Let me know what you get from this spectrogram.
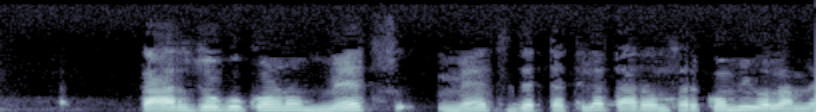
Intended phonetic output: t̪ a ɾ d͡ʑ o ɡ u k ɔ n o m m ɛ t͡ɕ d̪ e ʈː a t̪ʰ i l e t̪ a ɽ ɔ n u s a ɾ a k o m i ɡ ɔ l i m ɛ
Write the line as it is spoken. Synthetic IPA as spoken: t̪ a ɾ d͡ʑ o ɡ u k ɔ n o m m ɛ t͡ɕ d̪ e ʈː a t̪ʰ i l a t̪ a ɾ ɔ n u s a ɾ e k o m i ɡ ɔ l a m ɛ

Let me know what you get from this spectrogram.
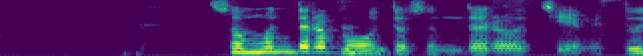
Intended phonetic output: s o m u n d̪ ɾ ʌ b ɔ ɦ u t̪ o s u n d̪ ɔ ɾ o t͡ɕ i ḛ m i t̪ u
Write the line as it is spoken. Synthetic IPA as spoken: s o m u n d̪ ɾ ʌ b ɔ ɦ u t̪ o s u n d̪ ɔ ɾ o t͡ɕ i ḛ m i t̪ u

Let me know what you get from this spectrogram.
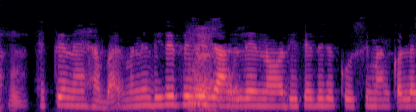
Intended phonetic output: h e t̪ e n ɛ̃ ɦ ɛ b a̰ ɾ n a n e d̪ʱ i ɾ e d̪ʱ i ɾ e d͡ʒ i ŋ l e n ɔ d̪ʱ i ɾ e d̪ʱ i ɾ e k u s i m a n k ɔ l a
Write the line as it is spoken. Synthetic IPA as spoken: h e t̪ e n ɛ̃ ɦ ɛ b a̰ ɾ m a n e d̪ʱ i ɾ e d̪ʱ i ɾ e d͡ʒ a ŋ l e n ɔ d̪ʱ i ɾ e d̪ʱ i ɾ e k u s i m a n k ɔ l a

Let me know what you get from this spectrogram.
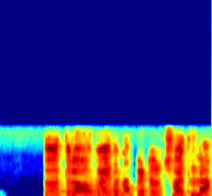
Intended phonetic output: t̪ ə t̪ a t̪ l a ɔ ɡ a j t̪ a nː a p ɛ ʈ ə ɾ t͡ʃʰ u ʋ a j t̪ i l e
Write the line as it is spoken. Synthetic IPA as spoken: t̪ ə t̪ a l a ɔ ɡ a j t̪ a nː a p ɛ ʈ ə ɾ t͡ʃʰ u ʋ a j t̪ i l a

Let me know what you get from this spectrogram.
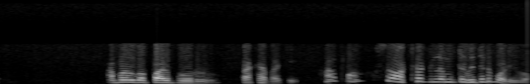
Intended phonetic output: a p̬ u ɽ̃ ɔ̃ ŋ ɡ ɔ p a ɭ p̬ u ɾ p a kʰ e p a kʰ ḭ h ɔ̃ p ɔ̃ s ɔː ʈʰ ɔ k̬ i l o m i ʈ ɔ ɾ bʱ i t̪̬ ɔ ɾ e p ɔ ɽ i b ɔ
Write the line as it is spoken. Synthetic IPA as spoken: a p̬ ɔ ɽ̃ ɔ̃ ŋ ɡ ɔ p a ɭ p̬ u ɾ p a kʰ a p a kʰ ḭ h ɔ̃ p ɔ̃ s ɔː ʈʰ ɔ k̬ i l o m i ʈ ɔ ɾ bʱ i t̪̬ ɔ ɾ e p ɔ ɽ i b ɔ

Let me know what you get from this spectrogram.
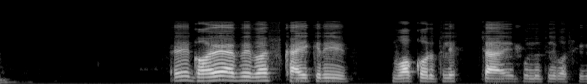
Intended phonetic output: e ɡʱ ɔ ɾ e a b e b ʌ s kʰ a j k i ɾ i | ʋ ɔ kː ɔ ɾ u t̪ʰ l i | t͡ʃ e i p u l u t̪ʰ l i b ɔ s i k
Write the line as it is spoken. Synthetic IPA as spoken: e ɡʱ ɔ ɾ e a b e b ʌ s kʰ a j k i ɾ i | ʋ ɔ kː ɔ ɾ u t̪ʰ l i | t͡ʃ a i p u l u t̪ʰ l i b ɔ s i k

